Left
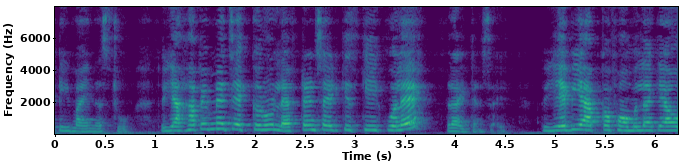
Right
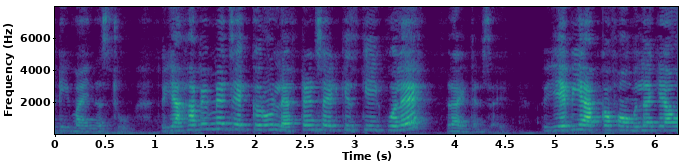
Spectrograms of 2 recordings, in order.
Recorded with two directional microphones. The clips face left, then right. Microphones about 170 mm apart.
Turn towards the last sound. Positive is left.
turn(degrees=35)  # may be behind; listen again after turning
